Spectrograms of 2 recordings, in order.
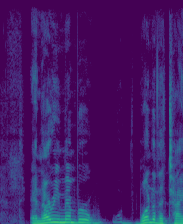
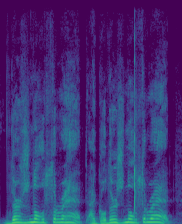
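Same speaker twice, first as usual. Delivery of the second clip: raised-pitch, insistent refusal; firm protest; 5 semitones higher than usual. Retold or imitated. Officer answers cop urging a shooting, insistent protest. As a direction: stretch it out, insisting on it.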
